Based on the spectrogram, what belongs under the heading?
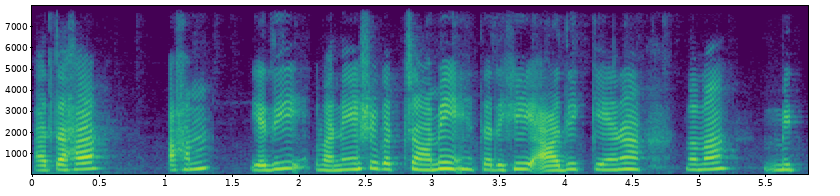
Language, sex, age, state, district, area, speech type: Sanskrit, female, 18-30, Karnataka, Shimoga, urban, spontaneous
